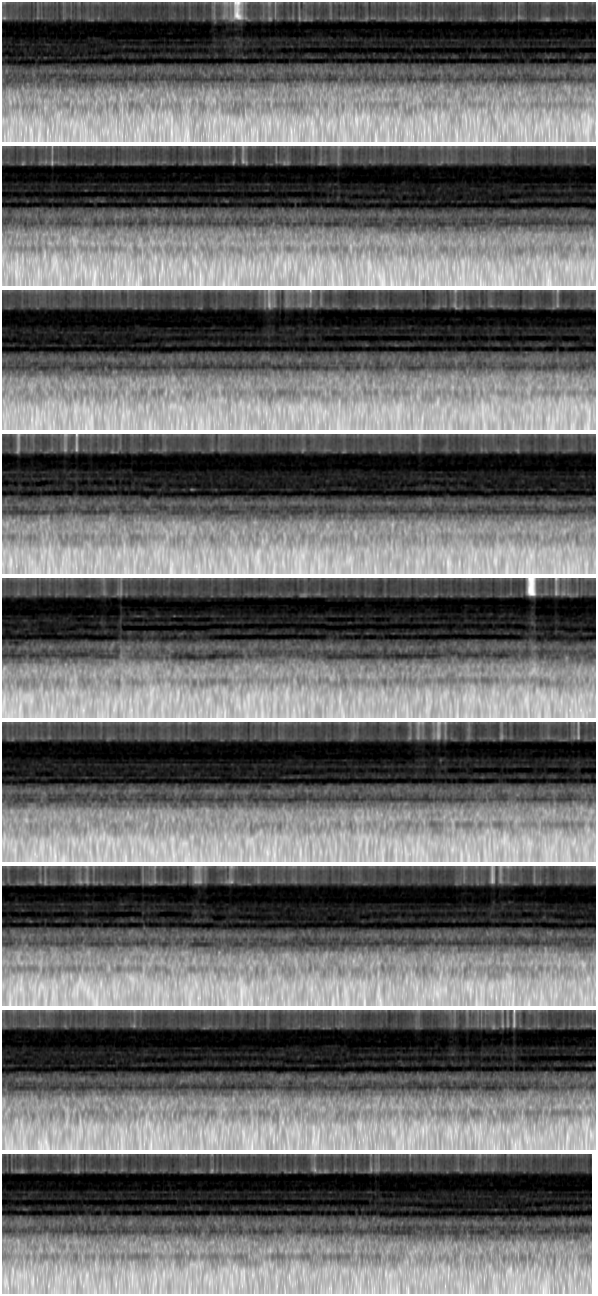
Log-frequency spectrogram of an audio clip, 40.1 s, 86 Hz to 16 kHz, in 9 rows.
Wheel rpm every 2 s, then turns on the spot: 220, 240, 230, 220, 220, 230, 230, 220, 220, 220, 220, 210, 230, 230, 220, 220, 230, 230, 230, 220.
none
